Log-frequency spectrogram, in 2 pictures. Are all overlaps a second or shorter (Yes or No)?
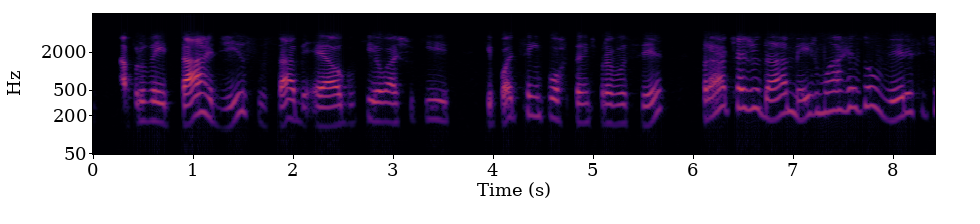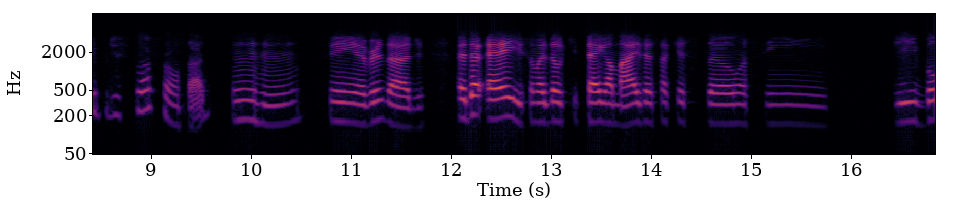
Yes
